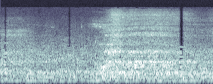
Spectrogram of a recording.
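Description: Near silence: faint room tone, with a soft breath-like hiss that lasts about a second from halfway through.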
